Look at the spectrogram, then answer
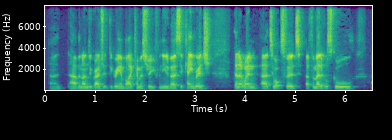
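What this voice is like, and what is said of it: British accent. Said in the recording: “as you can probably tell, I was raised in the United Kingdom, mainly ... wasn't there for long enough for the accent to stick”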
